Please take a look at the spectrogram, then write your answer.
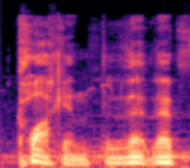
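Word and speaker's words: Clachan: Yeah, Clocken. That's what I decided on how to pronounce that.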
